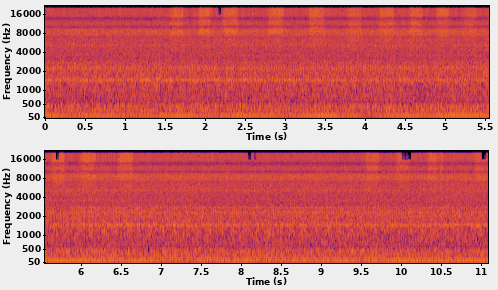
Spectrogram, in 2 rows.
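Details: 2001 Ford Mustang Cobra, warm idle holding a steady low drone but the beat wavers unevenly; new Bosch plugs fitted, owner vacuum-testing for leaks, rough idle cause not pinned down.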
